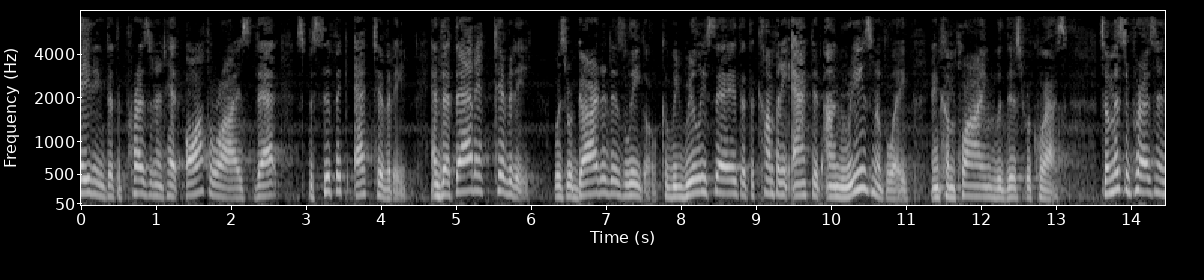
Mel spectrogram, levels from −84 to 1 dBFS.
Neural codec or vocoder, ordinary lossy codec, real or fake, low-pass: codec, 16 kHz, 16 kbps, FreqCodec, smaller model; MP3, 32 kbps; fake; 7.2 kHz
